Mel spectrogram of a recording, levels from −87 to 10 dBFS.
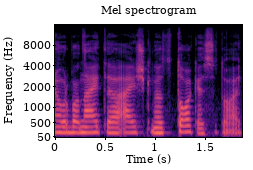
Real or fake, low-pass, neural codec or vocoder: real; 14.4 kHz; none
